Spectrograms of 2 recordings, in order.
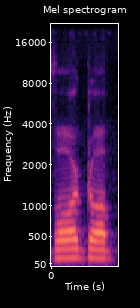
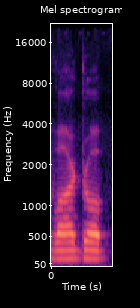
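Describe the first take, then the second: First: The first vowel sounds like 'o'. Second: The first vowel sounds like 'aa'. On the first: The speaker calls it right. "ये ए जो है ना ये ओ जैसी sound देगा।" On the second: The speaker calls it wrong. "ना कि वार्ड्रॉप।"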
